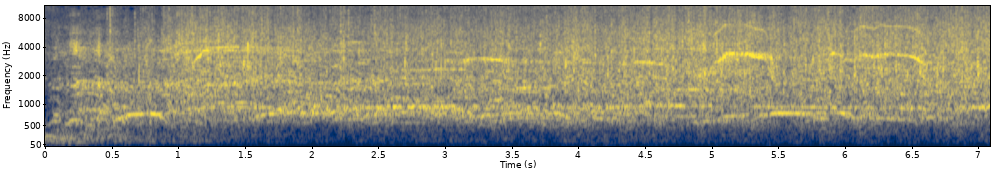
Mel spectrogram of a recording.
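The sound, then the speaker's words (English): A large audience applauds loudly and steadily, a dense wash of clapping with some cheering mixed in, sustained without a break the whole time. “But, and that gets a lot of applause here, the fact is it's a very effective way for him to reach tens of millions of Americans.”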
